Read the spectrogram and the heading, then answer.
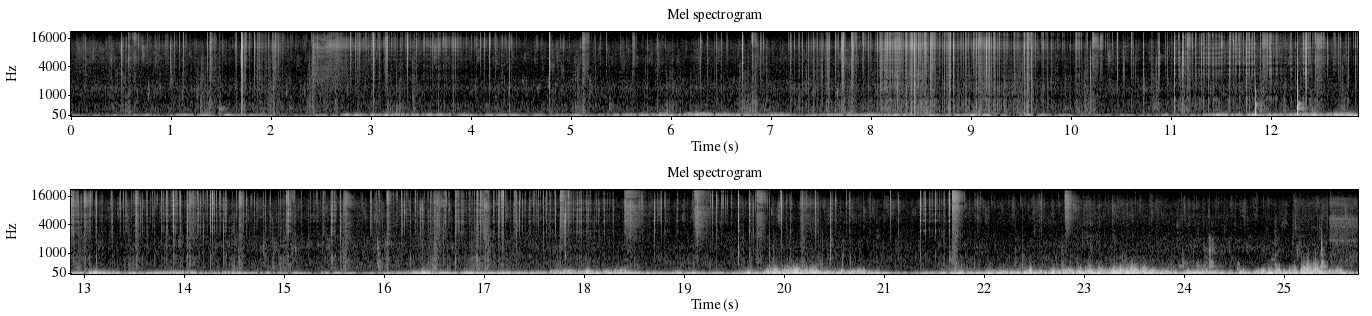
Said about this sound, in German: Den Plastikbecher stelle ich jetzt auf den Boden und zünde ihn mit dem Feuerzeug an. Und wenn wir Glück haben, dann erleben wir jetzt gleich den tollsten Raketenstart der Welt.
